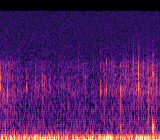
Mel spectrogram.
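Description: Quiet outdoor background: a steady low rumble and faint hiss, with no shot or other distinct event.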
